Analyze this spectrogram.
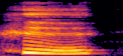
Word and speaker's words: who: And this whole word was tricky because we have the w sound and we have an o, but who sounds completely different from that.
